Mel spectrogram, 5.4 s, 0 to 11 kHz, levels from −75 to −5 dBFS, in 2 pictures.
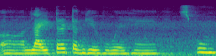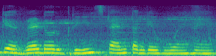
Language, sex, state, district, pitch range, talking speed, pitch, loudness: Hindi, female, Madhya Pradesh, Dhar, 180-215 Hz, 155 wpm, 190 Hz, -14 LUFS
